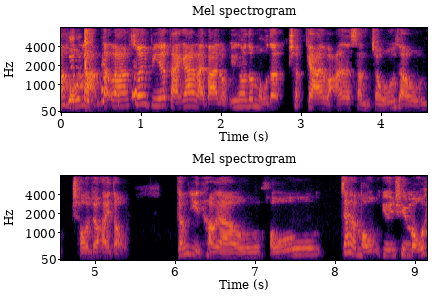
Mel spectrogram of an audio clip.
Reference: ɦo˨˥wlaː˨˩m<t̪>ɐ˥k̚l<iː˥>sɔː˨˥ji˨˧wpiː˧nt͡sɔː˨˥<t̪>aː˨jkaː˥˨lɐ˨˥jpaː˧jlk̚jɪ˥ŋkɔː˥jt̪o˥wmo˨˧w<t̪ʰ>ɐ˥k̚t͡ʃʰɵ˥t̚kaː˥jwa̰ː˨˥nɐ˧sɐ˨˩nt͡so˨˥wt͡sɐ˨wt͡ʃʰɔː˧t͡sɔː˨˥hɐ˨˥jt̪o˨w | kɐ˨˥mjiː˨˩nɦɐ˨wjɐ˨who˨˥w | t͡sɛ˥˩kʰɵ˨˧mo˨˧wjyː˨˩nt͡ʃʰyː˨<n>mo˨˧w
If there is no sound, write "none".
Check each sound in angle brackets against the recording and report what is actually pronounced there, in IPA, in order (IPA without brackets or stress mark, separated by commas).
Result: t̪, aː˥, t̪, t̪, n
